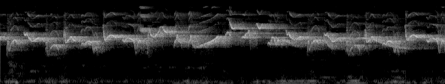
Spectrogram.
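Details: Ultramarine grosbeak in captivity giving continuous Paraná-type song, a busy, bright warble of twisting high whistles with no gaps across the whole stretch.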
